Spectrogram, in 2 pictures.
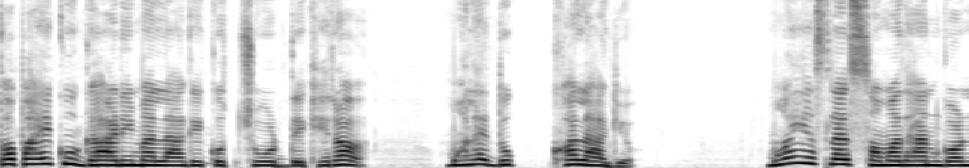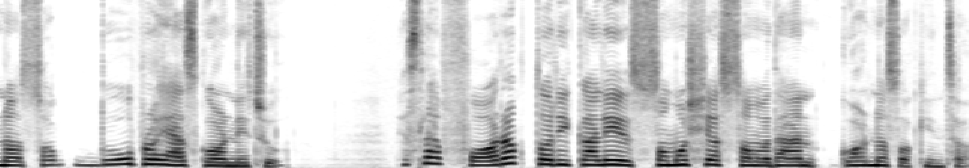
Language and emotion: Nepali, sad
